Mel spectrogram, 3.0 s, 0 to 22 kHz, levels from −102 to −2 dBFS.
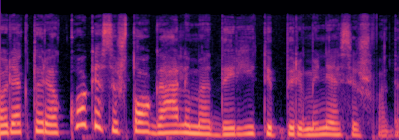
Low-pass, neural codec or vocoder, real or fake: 14.4 kHz; vocoder, 48 kHz, 128 mel bands, Vocos; fake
